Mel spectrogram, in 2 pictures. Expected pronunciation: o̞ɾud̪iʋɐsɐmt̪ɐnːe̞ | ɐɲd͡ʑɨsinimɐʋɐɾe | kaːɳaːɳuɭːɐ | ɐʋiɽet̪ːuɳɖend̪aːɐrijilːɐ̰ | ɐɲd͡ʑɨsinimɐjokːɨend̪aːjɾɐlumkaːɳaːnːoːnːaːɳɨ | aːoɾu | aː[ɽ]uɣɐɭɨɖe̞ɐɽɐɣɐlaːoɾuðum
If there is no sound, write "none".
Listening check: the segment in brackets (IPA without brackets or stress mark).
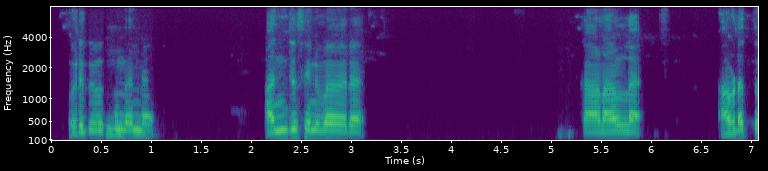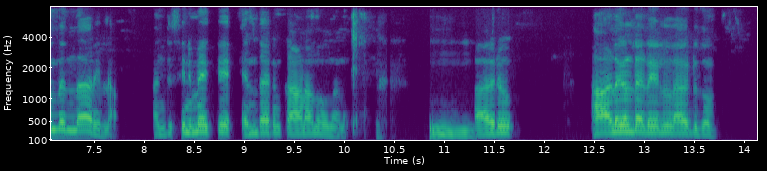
ɭ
